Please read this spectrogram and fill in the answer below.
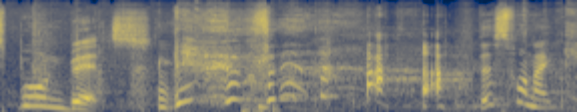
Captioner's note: laughing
